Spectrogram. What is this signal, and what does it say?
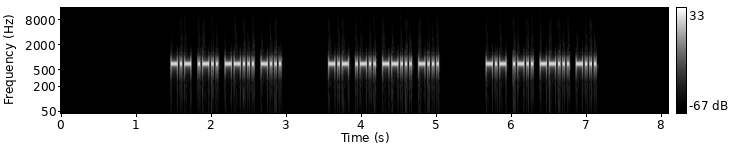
Morse code, heard as a keyed tone, about 40 wpm, 700 Hz. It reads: KL7B KL7B KL7B
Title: DXCC-100 Call Signs - 4 Characters - Repeated 3x - 40wpm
